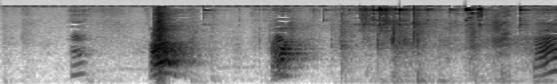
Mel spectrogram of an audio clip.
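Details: Pet dog fussing at home while its owner coaxes it to 'say' things before going outside: a brief yelp, a loud bark-like burst, then wavering, whiny, talk-like harmonic moans, with a person speaking between them.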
